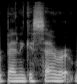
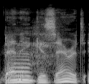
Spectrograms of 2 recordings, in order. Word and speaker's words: Bene Gesserit: Well, Helen, I have to, of course, you know, get my Dune-splaining hat onto you and correct you in your pronunciation of Bene Gesserit. It's Bene Gesserit, as we all know.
